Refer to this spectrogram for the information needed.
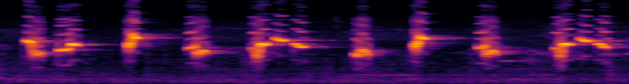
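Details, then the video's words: A trucuk, the yellow-vented bulbul, sings a lively lure song meant to set other bulbuls calling. It gives quick paired, warbled notes, bright and chirpy, repeated without pause against a silent background. "Trucuk gacor ini paling cocok buat pancingan trucuk lain agar cepat bunyi"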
